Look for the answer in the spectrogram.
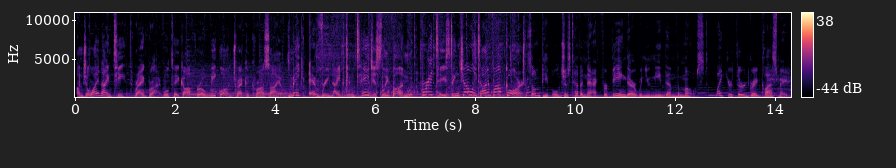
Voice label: Commercial Male, Commercial Voiceover, TV and Radio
